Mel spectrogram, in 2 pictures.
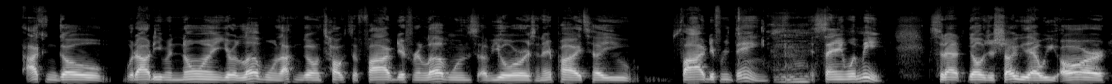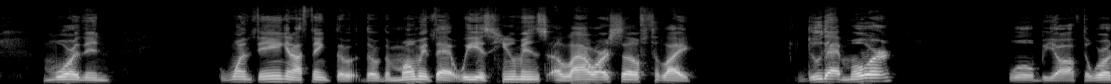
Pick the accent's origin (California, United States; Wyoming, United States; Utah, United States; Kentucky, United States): California, United States; Oakland; And even going to house parties, that was like for a young black male growing up in East Oakland, that was like a rite of passage.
